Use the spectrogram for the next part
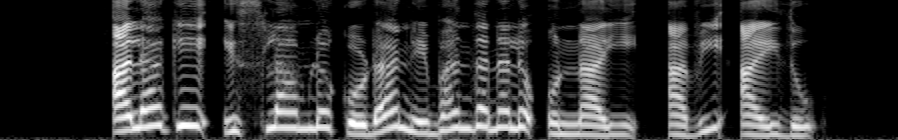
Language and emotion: Telugu, neutral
